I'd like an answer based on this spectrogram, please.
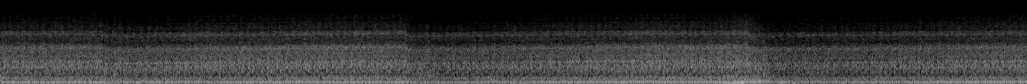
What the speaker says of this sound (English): Park and brake off, then start the engine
